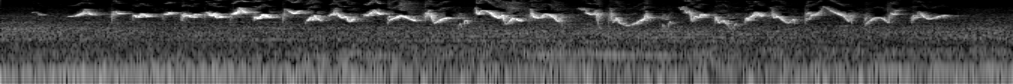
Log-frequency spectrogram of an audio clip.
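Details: Azulão, the ultramarine grosbeak, delivering an unbroken string of quick slurred whistles that rise and fall in pitch, growing louder mid-way then easing, with a constant low background hum.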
